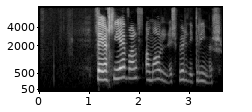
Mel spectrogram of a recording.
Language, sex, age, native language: Icelandic, female, 12, Icelandic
